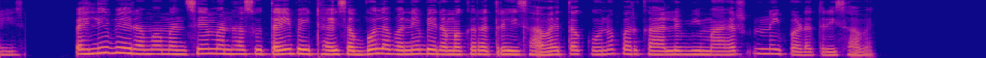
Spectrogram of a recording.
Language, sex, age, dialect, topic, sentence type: Chhattisgarhi, female, 18-24, Central, banking, statement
